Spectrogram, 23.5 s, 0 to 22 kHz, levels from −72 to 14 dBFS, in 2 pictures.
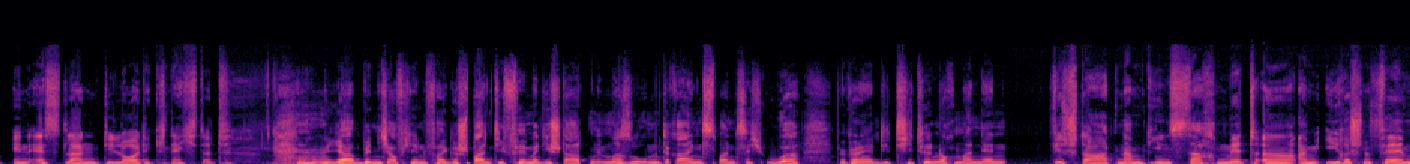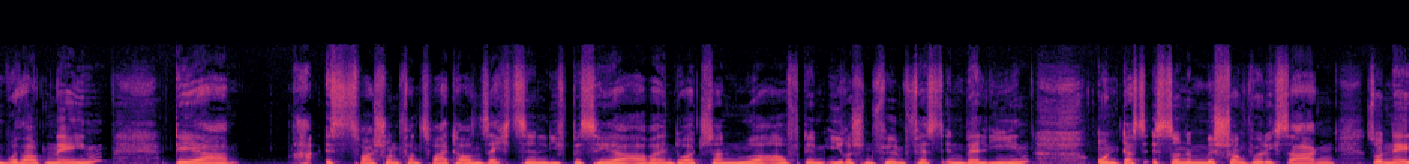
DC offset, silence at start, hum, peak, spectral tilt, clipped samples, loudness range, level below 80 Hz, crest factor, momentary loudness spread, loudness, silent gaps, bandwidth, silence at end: under 0.1%; 0.1 s; none; 0 dBFS; -4.5 dB/octave; under 0.1%; 2 LU; -48 dBFS; 16 dB; 8 LU; -16 LUFS; none; 16.5 kHz; 0 s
